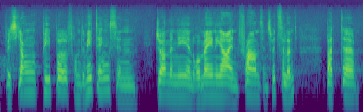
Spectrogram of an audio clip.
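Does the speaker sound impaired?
No.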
